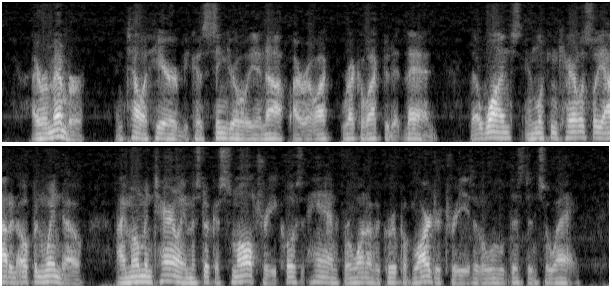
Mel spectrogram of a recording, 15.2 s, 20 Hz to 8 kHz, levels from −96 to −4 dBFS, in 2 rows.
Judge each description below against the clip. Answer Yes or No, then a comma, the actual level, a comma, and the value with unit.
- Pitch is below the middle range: Yes, low, 105 Hz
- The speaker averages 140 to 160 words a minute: No, average, 180 wpm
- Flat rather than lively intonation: No, average, 3.3 semitones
